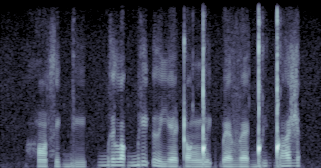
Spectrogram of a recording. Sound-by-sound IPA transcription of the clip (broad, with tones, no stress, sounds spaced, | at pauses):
h ɔ̃˩ s i˩ ɡ͡b i˩ | ɡ͡b ɨ˥ l ɔ˥ ɡ͡b i˥ ʔ ɨ˩ j e˩ ʈ ɔ˩ ŋ͡ǃ i˩ ʔ ɓ ɛ˩ v ɛ˩ ɡ͡ǃ i˥ ɡ͡ǃ a˥ ʒ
